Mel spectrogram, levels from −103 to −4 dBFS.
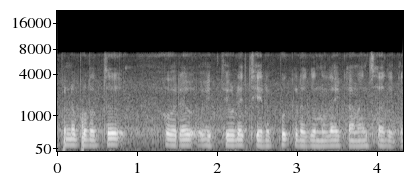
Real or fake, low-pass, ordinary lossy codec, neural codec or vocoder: fake; 7.2 kHz; none; vocoder, 22.05 kHz, 80 mel bands, WaveNeXt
